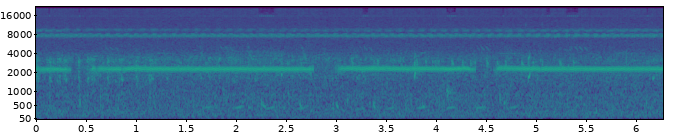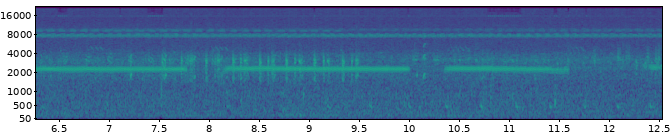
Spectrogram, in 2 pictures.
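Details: Frog chorus at sunset, a high steady trill carrying on for several seconds at a time with short breaks between bouts, backed by a constant shrill drone.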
